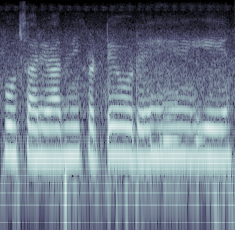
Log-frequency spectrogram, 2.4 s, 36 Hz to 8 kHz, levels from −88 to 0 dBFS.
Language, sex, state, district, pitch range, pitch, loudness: Hindi, female, Haryana, Rohtak, 190-200 Hz, 195 Hz, -15 LUFS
